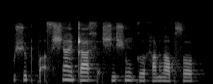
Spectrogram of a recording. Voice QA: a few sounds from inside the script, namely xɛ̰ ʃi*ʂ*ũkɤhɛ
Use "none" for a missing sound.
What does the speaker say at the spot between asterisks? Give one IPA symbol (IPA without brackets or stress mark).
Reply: ʃ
